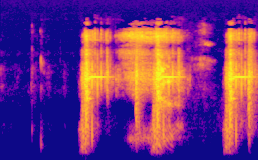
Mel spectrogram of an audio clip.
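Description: A character hits zombies with quick, sharp blows.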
